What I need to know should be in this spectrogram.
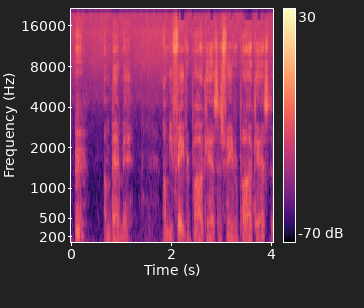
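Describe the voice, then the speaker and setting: A man puts on a character voice that is gravelly and growling, with a very deep, low pitch. He speaks at a moderate pace. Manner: gruff, deadpan.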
